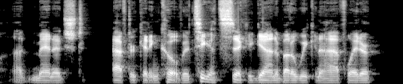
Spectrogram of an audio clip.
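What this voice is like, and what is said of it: Sick, unwell-sounding voice. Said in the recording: “As you can tell from my voice, I am still not completely well.”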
